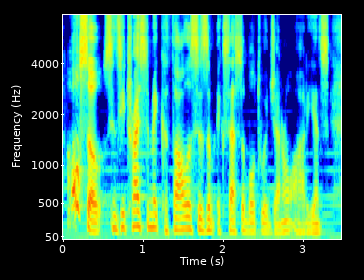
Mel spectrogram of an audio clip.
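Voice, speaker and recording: A man in his forties hosts with comic timing, tossing off jokes and playful questions. His voice sits at a mid pitch, and a little music plays faintly underneath. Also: lively intonation, vocal fry, fairly bright tone. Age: 40s. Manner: quick, playful, punchline-driven delivery. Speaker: host. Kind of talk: comedic monologue and interview.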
